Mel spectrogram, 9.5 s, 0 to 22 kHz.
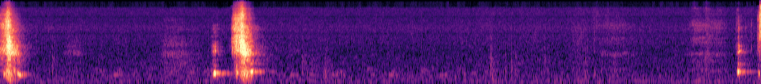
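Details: Sneezing fit of 26 sneezes caught while watching TV: several sharp sneezes, two close together early and one near the end, with quiet breathing between.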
